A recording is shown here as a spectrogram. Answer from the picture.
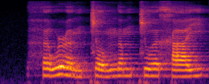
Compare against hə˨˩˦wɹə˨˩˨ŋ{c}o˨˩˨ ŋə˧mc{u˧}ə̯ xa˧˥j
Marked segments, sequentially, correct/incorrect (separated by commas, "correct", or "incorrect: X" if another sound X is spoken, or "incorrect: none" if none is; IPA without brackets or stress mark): correct, correct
